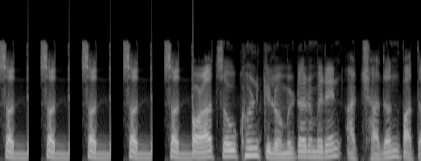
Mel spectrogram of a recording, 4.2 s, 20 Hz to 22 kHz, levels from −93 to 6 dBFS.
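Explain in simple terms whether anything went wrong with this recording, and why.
A faint mains buzz runs through the whole speech, a steady rasp at 50 Hz plus its harmonics, picked up from the power supply or poor shielding.

From the start until 1.93 s there is a stutter with silent gaps: a 0.28 s fragment repeats four times, each followed by 0.13 s of silence, likely from a stalled stream.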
